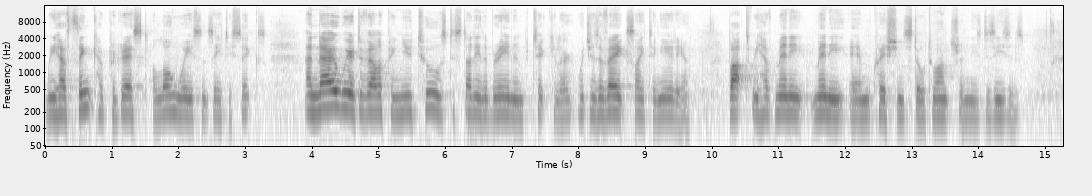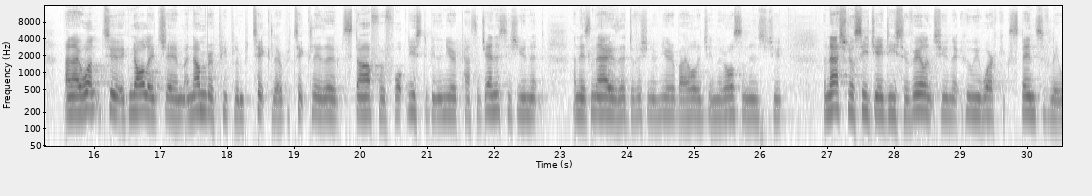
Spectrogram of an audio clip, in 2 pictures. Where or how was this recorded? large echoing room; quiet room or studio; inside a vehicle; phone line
large echoing room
